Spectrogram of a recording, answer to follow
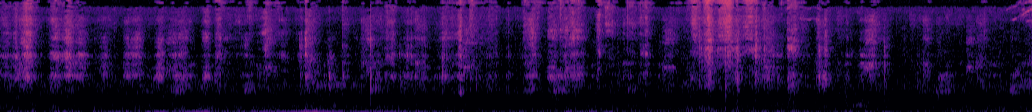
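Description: Faint handling sounds: a soft rubber suction cup being squeezed and pushed into a hole in a plastic thermometer body, with small scattered rubs and clicks.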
